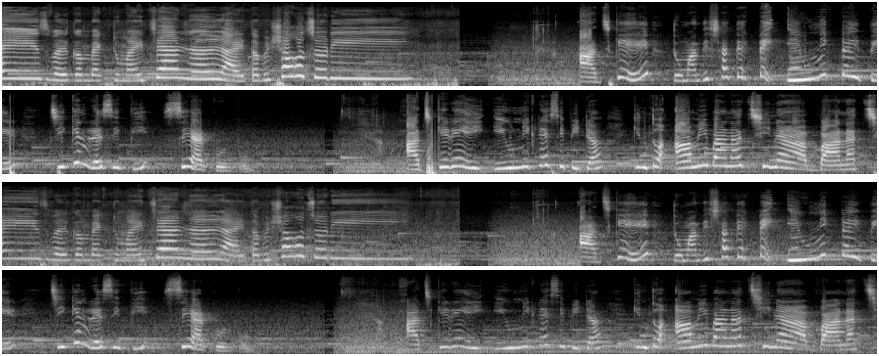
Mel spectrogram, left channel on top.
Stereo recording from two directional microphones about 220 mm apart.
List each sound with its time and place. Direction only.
0.0 s music: 35° left (ahead or behind)
5.7 s music: 20° left (ahead or behind)
9.3 s a woman's voice: 20° left (ahead or behind)
12.7 s a woman's voice: 35° left (ahead or behind)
